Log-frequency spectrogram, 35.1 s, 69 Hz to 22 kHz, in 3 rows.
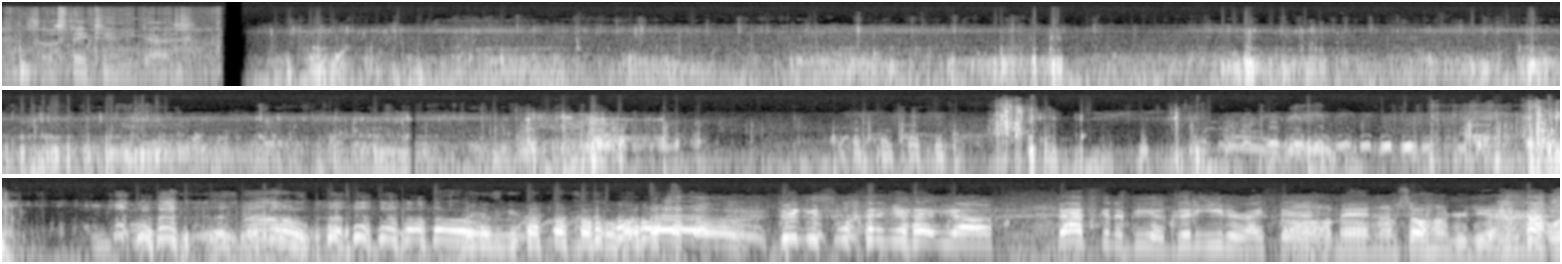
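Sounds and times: water rushing and splashing: 1.8 - 21.8, 22.4 - 25.8
underwater rumbling and gurgling: 1.8 - 29.3.

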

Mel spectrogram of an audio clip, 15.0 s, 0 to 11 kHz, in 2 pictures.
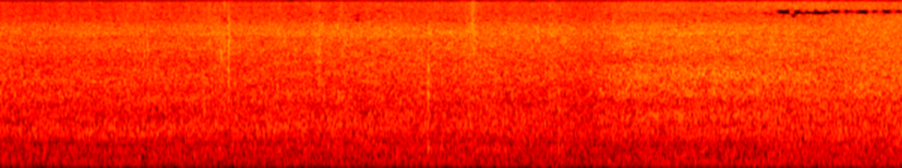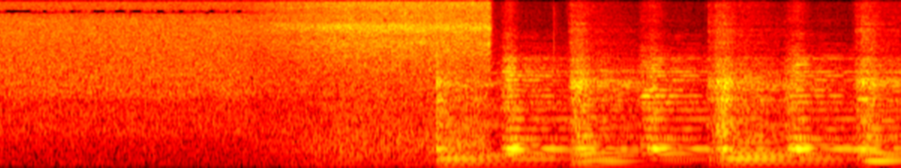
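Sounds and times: waterfall rushing: 0.0 - 11.6.

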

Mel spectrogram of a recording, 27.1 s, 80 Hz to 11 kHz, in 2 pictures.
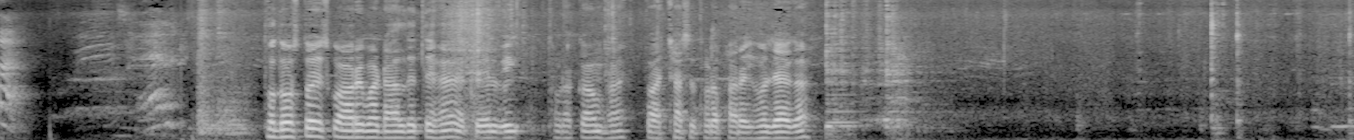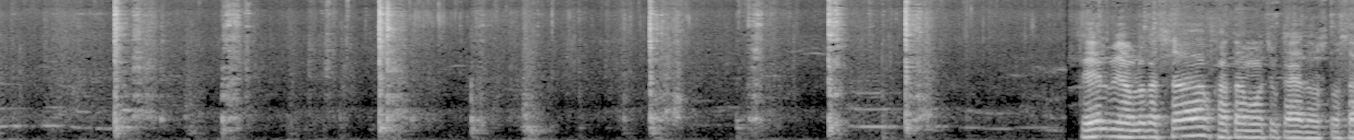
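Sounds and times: faint frying sizzle: 0.1 - 27.0
metal spoon scraping pan: 4.2 - 9.9, 10.7 - 23.2.

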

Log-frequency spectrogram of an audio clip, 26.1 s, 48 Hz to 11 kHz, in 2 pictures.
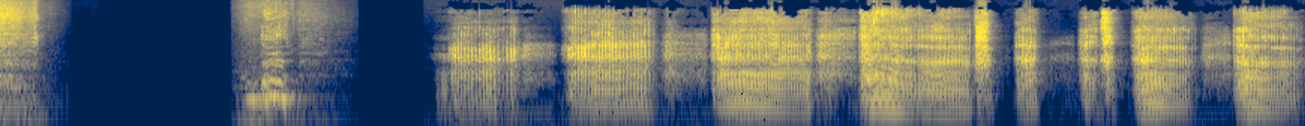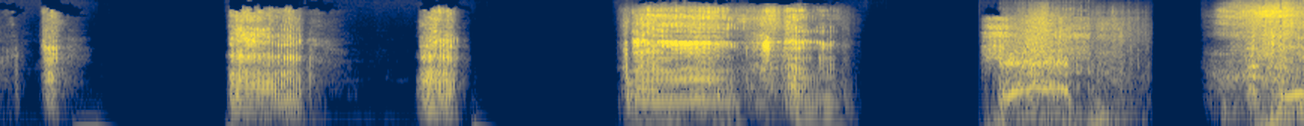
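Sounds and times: dinosaur roaring: 2.4 - 3.4, 4.4 - 13.8, 25.2 - 26.0.

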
